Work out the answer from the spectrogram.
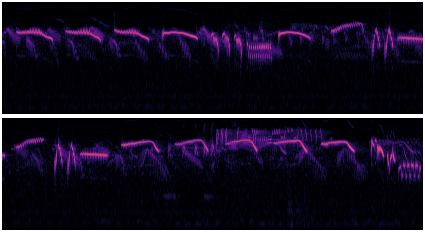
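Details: Eurasian skylark, an early spring bird of open fields, pouring out a varied chattering song of short whistles, buzzes and chirps, tumbling and restless without pause.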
